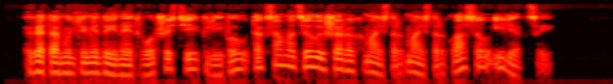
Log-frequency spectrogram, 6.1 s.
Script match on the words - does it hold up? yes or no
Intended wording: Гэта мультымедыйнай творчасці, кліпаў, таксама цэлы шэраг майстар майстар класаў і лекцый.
yes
